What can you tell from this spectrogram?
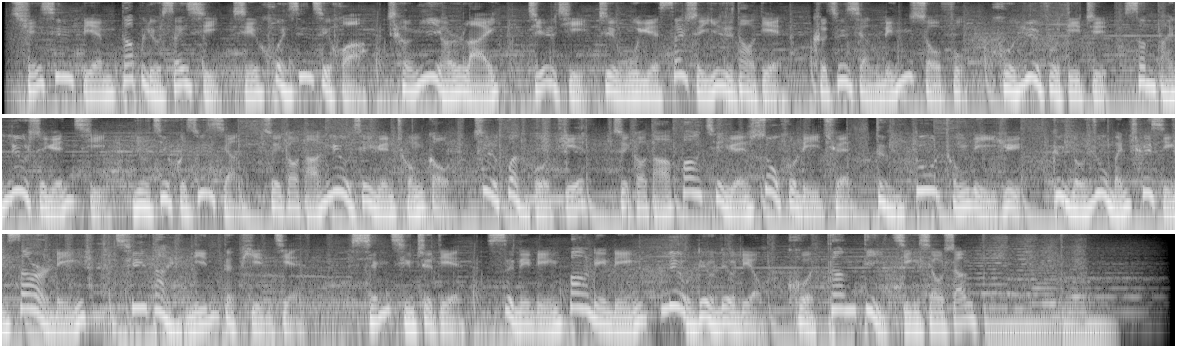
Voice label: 男 广电栏目 雅致磁性 电台汽车广告; BMW3

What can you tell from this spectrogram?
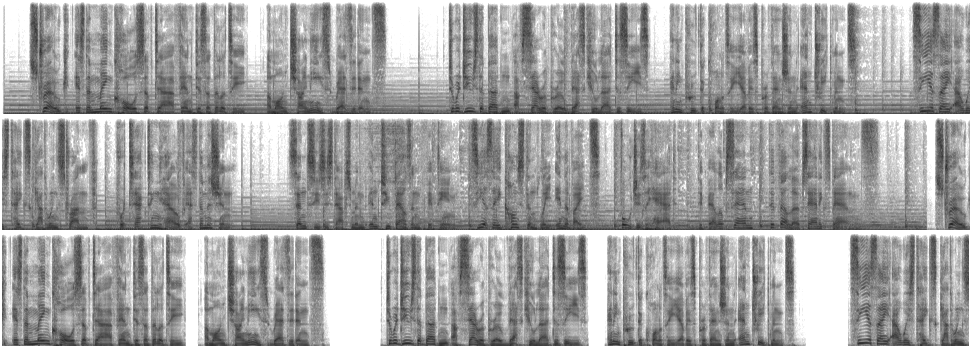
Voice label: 英男 英式 专题 年轻音色 科技感

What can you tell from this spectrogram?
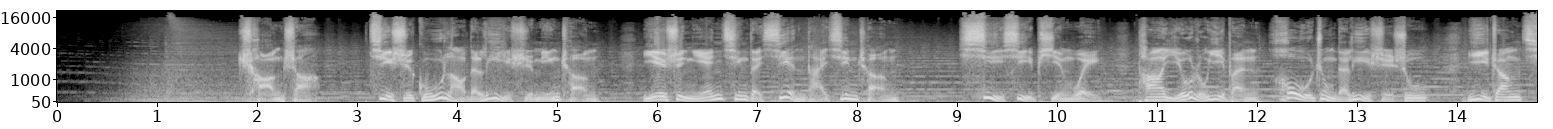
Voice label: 男 宣传 传统; 长沙

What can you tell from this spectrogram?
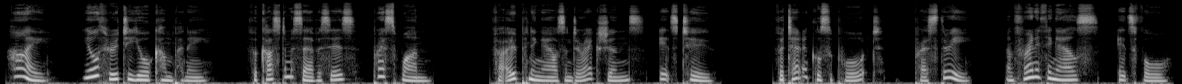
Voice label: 外籍 英 女 英式 IVR 电话应答系统

